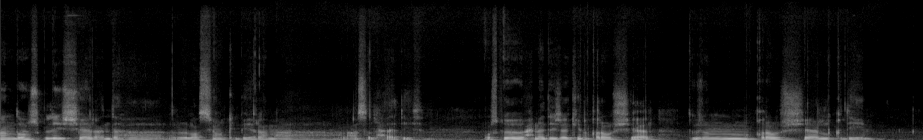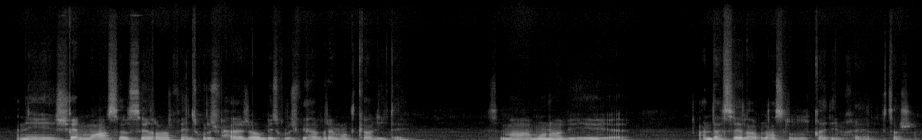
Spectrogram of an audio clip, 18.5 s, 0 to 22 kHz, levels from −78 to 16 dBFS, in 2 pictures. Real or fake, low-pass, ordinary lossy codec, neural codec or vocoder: fake; none; none; codec, 44.1 kHz, 7.8 kbps, DAC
